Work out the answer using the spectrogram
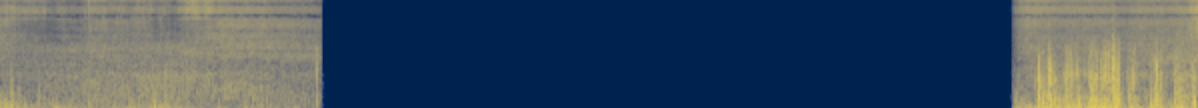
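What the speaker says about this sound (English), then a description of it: "as you can see with the wind picking up, the tide is not going out." Strong wind buffets the microphone on a beach at low tide, loud and rough for a few seconds, then cuts to silence before the gusts return even harder.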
